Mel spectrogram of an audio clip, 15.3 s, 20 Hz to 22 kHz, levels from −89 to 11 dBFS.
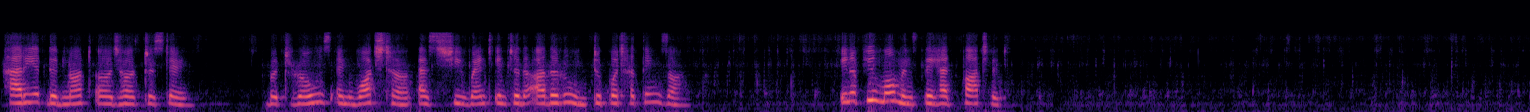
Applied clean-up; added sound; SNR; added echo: neural separator model SepFormer DNS4.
